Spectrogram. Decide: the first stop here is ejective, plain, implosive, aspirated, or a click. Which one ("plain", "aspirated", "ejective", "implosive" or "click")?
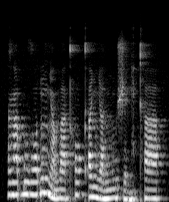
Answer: implosive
